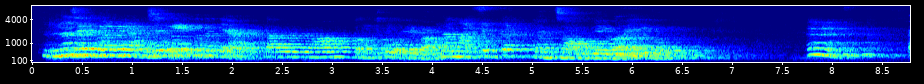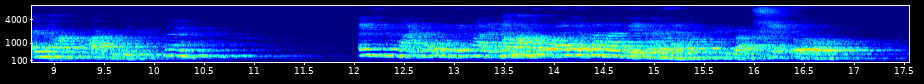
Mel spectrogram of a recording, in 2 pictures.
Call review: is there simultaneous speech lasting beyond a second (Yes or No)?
Yes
